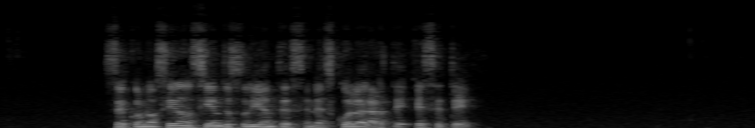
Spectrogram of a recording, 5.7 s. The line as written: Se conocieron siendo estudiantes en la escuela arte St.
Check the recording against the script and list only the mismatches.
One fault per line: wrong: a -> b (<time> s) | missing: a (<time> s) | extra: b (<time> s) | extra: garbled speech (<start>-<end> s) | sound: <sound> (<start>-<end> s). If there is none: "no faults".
no faults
